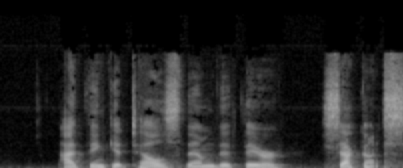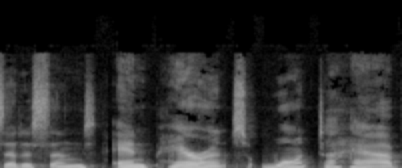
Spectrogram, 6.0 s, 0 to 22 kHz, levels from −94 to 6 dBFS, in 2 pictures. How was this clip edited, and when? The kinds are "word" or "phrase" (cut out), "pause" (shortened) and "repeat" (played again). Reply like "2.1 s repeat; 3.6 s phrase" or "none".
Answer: 2.9 s word; 3.8 s pause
